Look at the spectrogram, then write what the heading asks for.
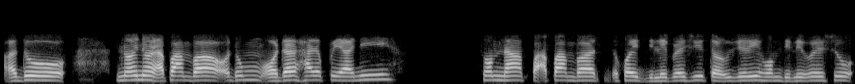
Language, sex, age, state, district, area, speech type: Manipuri, female, 30-45, Manipur, Kangpokpi, urban, conversation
